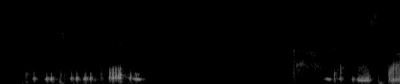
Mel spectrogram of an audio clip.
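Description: A woman's voice speaking softly, close to the microphone, in two short phrases with a pause of about a second and a half between them.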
